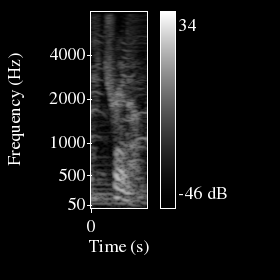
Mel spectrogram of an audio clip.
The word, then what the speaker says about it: Catriona: french i say catfiona and i say catriona because that's how it's spelt with a c and i like it more than katrina how we actually say it only five people in the world say it properly my mom and dad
